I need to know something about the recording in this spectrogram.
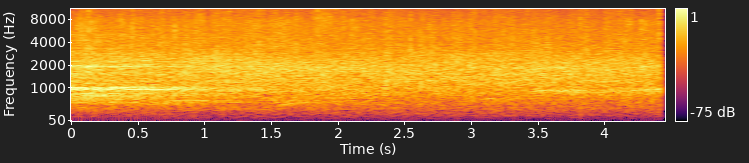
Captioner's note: applause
